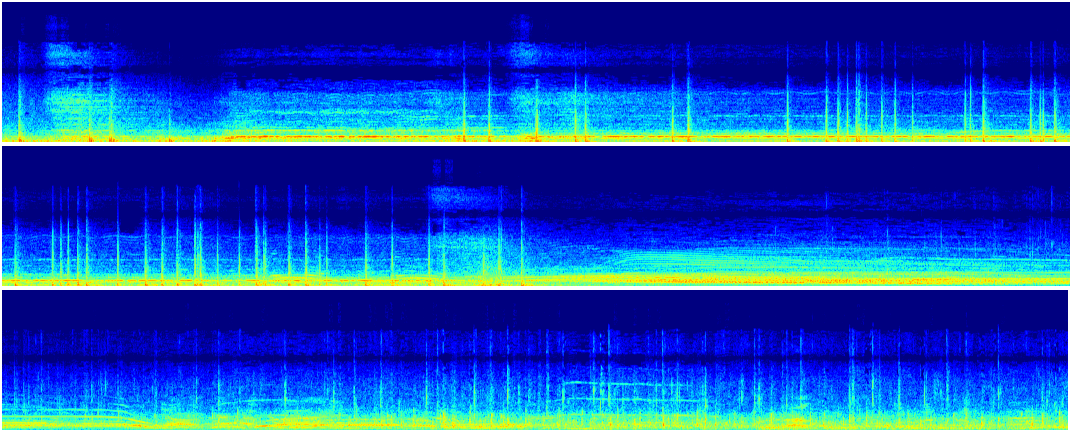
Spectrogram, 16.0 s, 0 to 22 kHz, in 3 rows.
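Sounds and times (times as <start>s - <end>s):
firework bangs and crackles: 0.0s - 1.1s, 2.2s - 8.3s
crowd cheering: 5.4s - 16.0s.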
